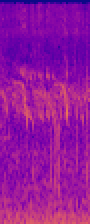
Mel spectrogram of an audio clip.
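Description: Young cockerels crowing at a poultry market, two short high crowing calls among clucking and a busy crowded background.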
